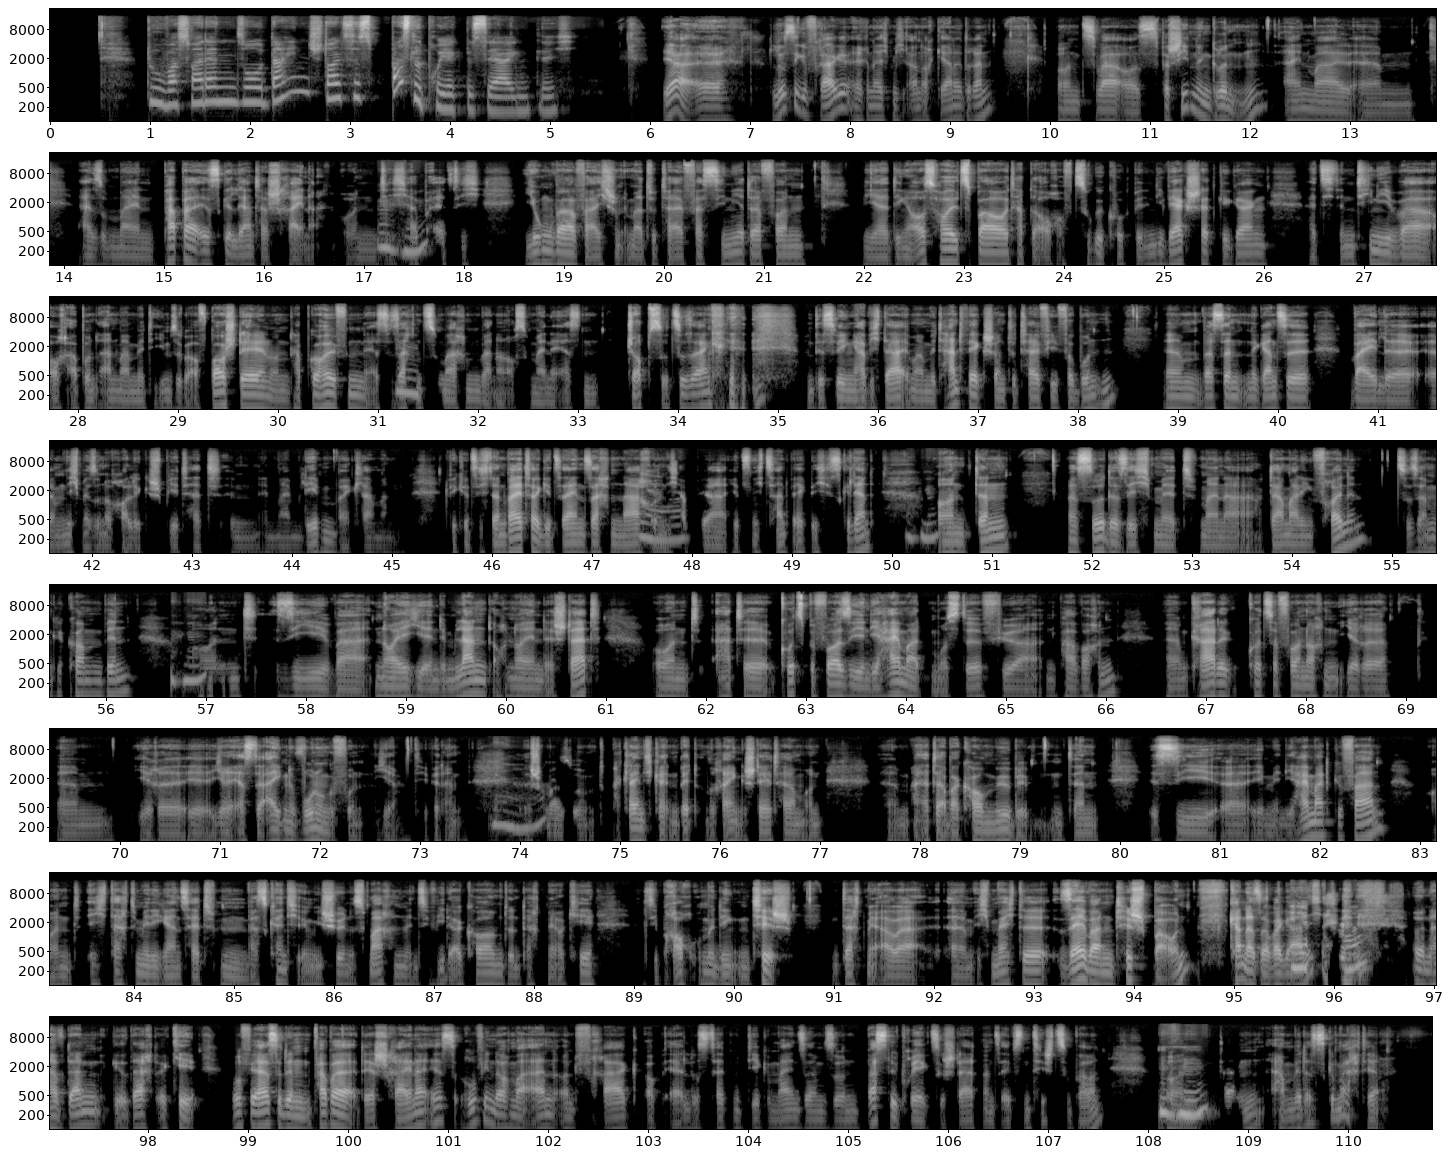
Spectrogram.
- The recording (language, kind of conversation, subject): German, podcast, Was war dein stolzestes Bastelprojekt bisher?
- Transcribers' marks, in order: anticipating: "Bastelprojekt bisher eigentlich?"; giggle; laughing while speaking: "kann das aber gar nicht"; laugh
